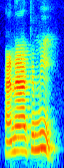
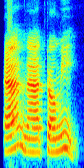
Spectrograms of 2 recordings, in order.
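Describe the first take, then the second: First: Said in the usual way. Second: एनाटॉमी slowly, in four separate syllables; pronunciation demo. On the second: Shown as a demonstration. Teacher asks pupils to read it, slow syllabic एनाटॉमी. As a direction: pull एनाटॉमी apart syllable by syllable. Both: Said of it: "इसको पढ़िए".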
